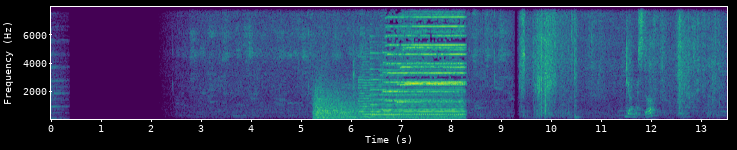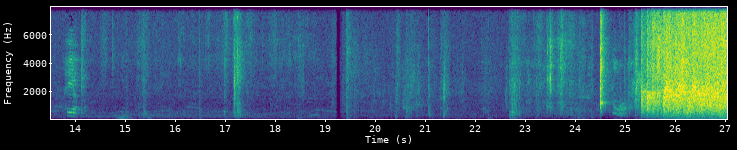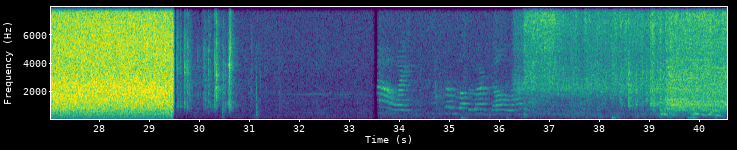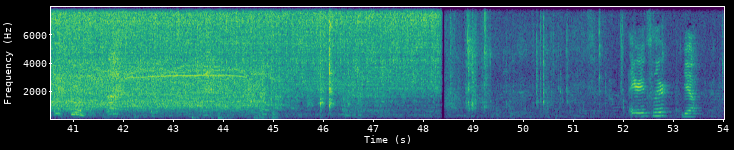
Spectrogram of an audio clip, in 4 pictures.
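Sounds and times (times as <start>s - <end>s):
loud harsh static noise: 26.2s - 29.5s, 39.2s - 44.9s
faucet running into sink: 36.5s - 40.4s, 42.2s - 48.4s.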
